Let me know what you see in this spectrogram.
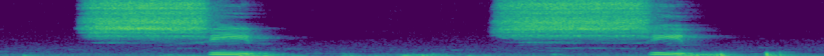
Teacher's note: শিন হরফটা আওয়াজটা অনেক বড় হবে, তিন আলিফ টানিয়া উচ্চারণ করতে হবে, অর্থাৎ শিন এভাবে শিন শিন।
